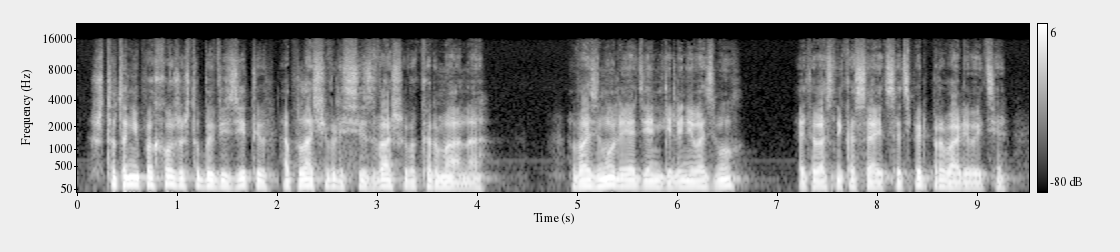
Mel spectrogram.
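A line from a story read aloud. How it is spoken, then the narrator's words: Calm. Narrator (Russian): сказал Равик спокойно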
